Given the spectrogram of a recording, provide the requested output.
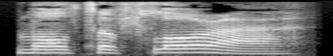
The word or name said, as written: multiflora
